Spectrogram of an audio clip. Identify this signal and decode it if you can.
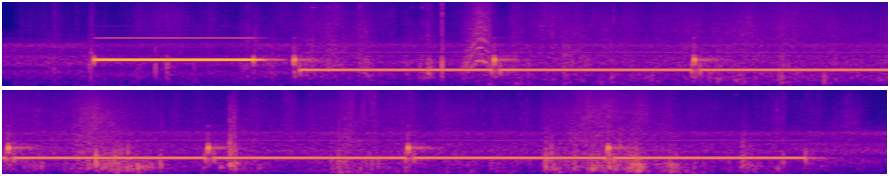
Radio time signal (WWVH, Hawaii), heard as ticks, one a second, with room echo.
